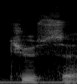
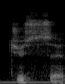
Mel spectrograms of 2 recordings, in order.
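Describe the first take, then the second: No difference in how they are said.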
